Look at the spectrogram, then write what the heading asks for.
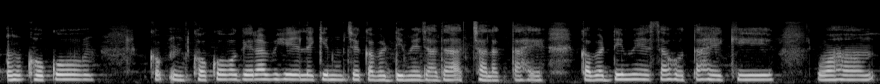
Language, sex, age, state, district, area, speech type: Hindi, female, 18-30, Madhya Pradesh, Ujjain, rural, spontaneous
